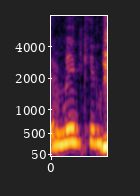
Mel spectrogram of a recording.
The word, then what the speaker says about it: Mencken: It's Mencken. Am I saying it right? Is it Mencken? – Yeah.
